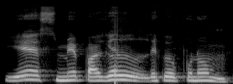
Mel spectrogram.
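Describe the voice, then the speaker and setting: High, slow-talking man on a live stream. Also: darkish tone. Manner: playful, teasing, greets and answers viewer comments. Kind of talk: casual live-stream chat.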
